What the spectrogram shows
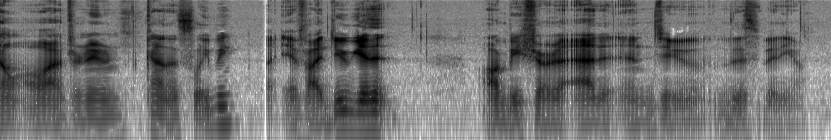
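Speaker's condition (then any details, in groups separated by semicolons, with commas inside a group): Spastic diplegia cerebral palsy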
